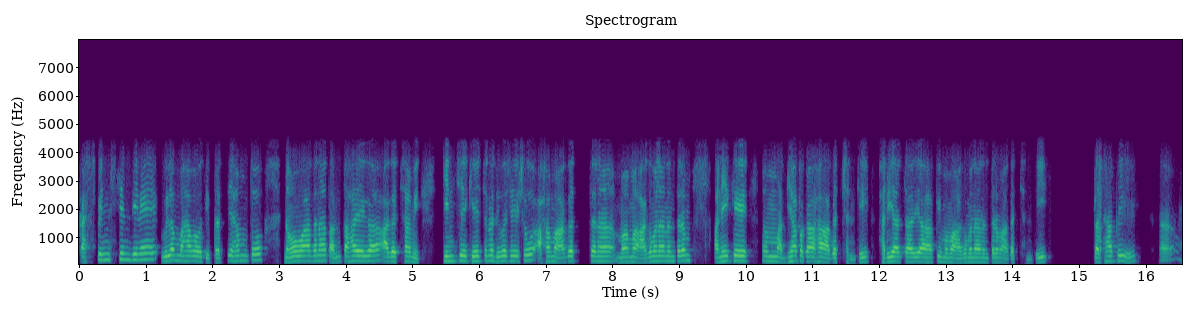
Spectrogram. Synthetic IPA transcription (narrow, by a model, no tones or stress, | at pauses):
kɐspinst͡ʃind̪ineːʋilɐmbʱɐɦɐbʱɐʋɐt̪ipɾɐt̪jɐːɦɐmt̪oːnɐmɐʋaːd̪ɐnat̪ɐnt̪ɐɦɐeːɡɐa̰ːɡɐt̪ːʃʰaːmikiɲt͡ʃeːkeːt͡ʃɐnɐd̪iʋɐʃeːʂoːʔɐ̰ɦɐmaːɡɐt̪ːɐnɐmɐmɐaːɡɐmɐnaːnɐnt̪ɐɾɐmɐneːke | ɐd̪ʱjaːpɐkaːɦɐ̆aːɡɐt̪ːʃʰɐnt̪ihɐɾijaːt͡ʃaːɾjaːɦɐpimɐmɐaːɡɐmɐnaːnɐnt̪ɐɾɐmaːɡɐt̪ːt͡ʃʰɐnt̪i | t̪ɐt̪ʰaːpi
